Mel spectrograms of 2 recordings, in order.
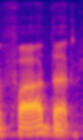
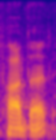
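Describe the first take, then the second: First: ফাদার broken into ফা, দার; split in two syllables. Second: Said in the usual way. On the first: Shown as a demonstration. Teacher showing pupils two syllables, ফাদার split as ফা-দার. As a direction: say ফাদার as two separate beats. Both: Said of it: "দুবার ভাঙা হচ্ছে".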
